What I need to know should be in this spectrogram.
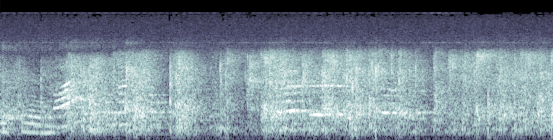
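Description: Children's shoes tap and shuffle on a wooden floor.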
